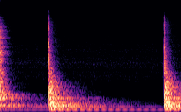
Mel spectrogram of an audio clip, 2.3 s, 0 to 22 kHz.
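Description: Drumstick tapping the top head of a 16-inch floor tom near a tension rod: one tap right at the start and another about half a second in, each ringing out with a decaying low tone. The taps check the pitch at one lug while the head is tuned lug by lug to an even tension.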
